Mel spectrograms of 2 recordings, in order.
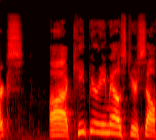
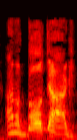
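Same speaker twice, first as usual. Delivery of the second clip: mock tough-guy boast, higher and louder; mocking bulldog boast; 6 semitones higher, 5 dB louder than usual. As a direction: puff it up to ridicule him. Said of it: "Full meltdown".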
